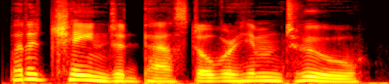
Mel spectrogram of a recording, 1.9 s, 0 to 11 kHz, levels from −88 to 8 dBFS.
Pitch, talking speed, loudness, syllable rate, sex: 140 Hz, 245 wpm, -16 LUFS, 6.2 syllables/s, male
